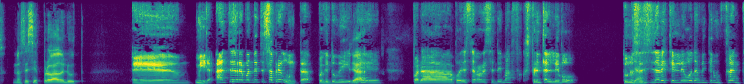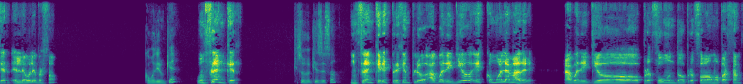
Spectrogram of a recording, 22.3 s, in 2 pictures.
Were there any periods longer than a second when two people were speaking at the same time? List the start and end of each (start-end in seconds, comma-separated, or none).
none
